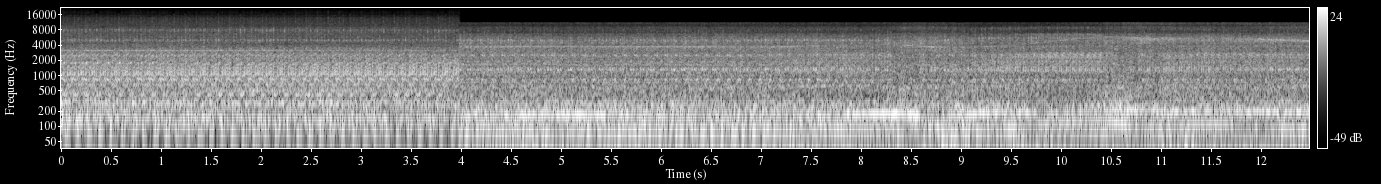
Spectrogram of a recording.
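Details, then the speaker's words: Ford F250 7.3 Powerstroke on first 2.7-mile test drive after injector work: lumpy uneven diesel clatter with an irregular skip, one cylinder missing, not fixed by bleeding air. "you get here it kind of has like a little bit so it sounds like one of them is kind of missing but then I'm trying to kind of bleed the air out of it"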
